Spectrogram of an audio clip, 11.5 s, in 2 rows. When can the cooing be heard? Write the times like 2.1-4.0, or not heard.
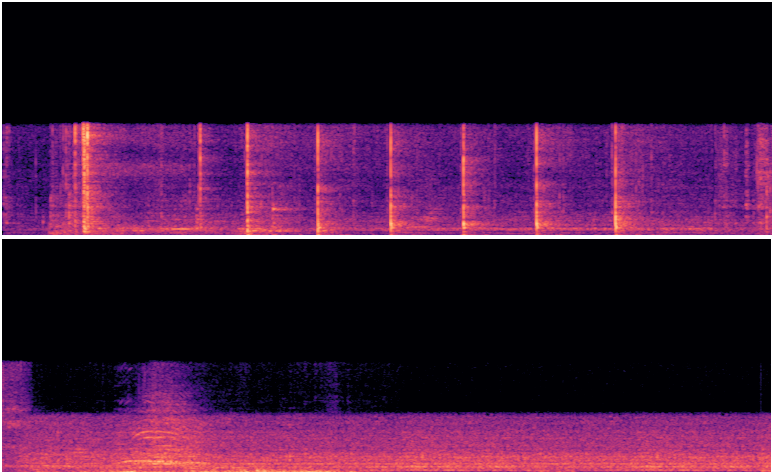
0.3-2.2, 6.0-8.8.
